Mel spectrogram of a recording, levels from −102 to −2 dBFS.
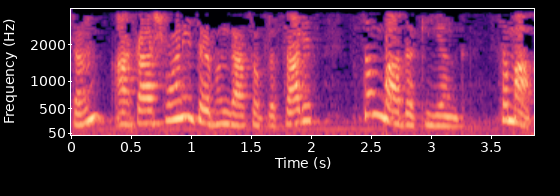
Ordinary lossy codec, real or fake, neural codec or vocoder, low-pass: none; real; none; 3.6 kHz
